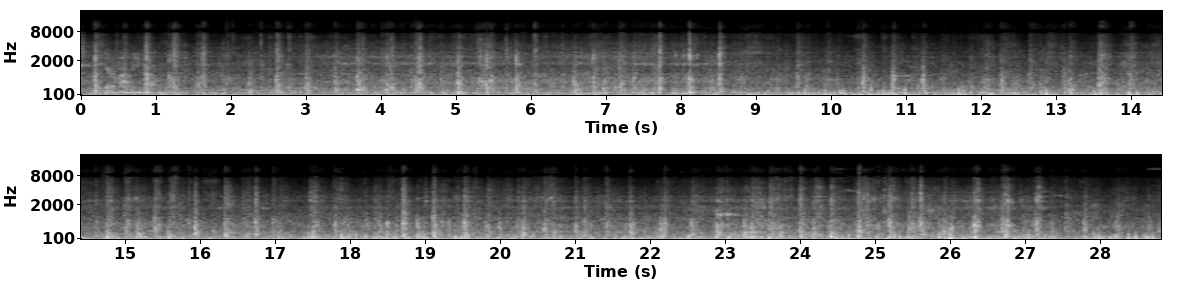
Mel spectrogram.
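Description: Heard from aboard a rolling passenger train: steady rumble of the cars with frequent clicks and clatter as the wheels run over the rail joints.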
